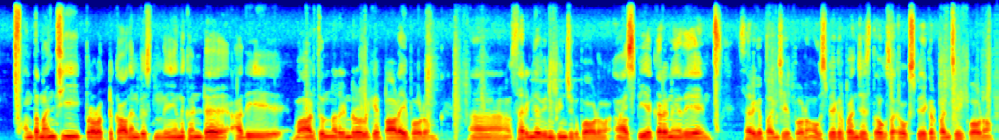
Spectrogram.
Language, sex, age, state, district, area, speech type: Telugu, male, 30-45, Andhra Pradesh, Krishna, urban, spontaneous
